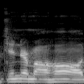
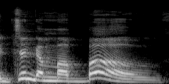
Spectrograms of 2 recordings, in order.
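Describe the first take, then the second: First: Said in the usual way. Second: Mock New York accent, drawn out. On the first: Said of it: "don't say". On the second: Host scolding podcaster's pronunciation, exaggerated New York accent. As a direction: drag the name out in a cheap New York accent. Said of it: "the New York accent".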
